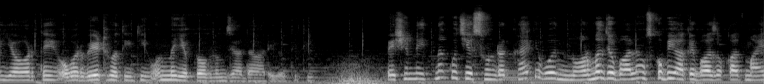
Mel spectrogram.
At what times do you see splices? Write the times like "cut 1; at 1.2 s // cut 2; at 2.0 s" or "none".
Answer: cut 1; at 3.6 s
